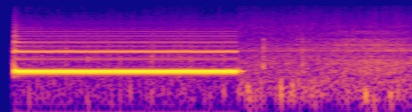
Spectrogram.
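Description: A loud, steady telephone line tone holds for about two seconds, then cuts off abruptly, leaving faint crackly line noise with scattered soft clicks, at the start of a recorded phone call from an original police case file.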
